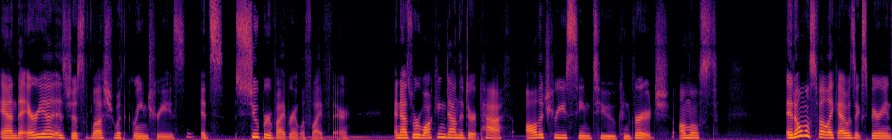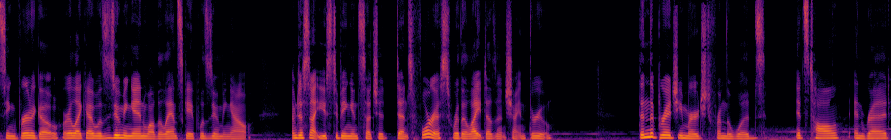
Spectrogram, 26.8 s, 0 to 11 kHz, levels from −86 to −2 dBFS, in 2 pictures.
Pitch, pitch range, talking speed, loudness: 180 Hz, 170-195 Hz, 175 wpm, -30 LUFS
